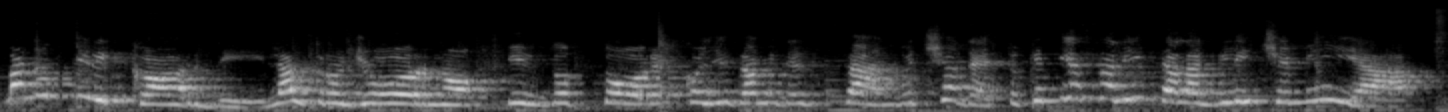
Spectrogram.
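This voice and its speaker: A woman acts an anxious, insistent wife in a comic radio soap. Her very high voice nags and frets, echoing over a video call with faint music. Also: big pitch swings, normal speed, hardly any pauses, dull audio. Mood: worried, insistent. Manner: scolding, insistent. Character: anxious, nagging wife fussing over husband's health. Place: home kitchen.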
